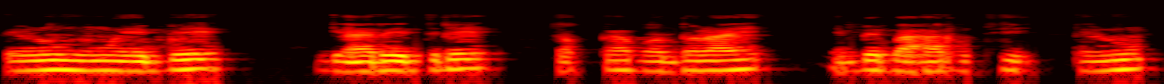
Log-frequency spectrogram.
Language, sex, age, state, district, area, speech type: Odia, male, 18-30, Odisha, Ganjam, urban, spontaneous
